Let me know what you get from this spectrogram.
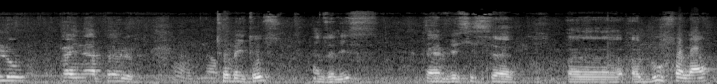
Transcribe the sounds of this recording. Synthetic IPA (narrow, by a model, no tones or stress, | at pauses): lo | pajnapɔl | t̪ʰɔmet̪os | ɑ̃nzənis | ɛ̃vɛst̪is | bufala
